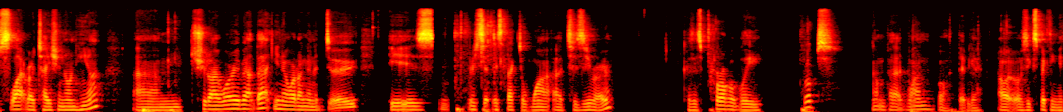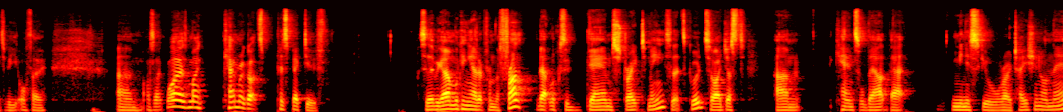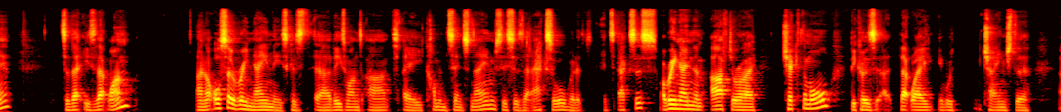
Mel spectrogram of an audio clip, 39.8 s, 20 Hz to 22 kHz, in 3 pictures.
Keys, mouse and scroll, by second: 1.8 KP_1, 4.5-6.3 drag, 8.6 KP_1, 9.7 KP_1, 11.1 KP_5, 12.1 shift+middle click, 25.6-26.4 middle drag, 28.3 middle click.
